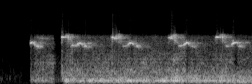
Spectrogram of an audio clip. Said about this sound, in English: I love the bird ambiance in the background.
